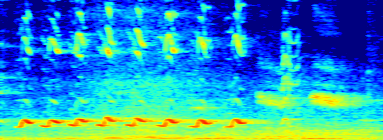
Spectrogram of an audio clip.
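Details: Young red-whiskered bulbul, four months old, singing and flicking wings and tail: eight quick rising whistles repeated in an even string, followed by a fainter higher note and a background hum.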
